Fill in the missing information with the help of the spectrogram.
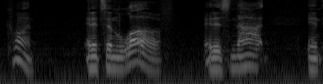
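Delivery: usual speaking voice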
